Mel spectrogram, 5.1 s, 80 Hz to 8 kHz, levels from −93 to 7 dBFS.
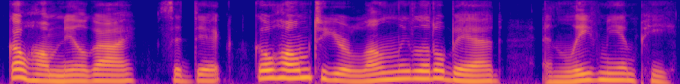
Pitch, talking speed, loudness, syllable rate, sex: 180 Hz, 200 wpm, -19 LUFS, 5.2 syllables/s, female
